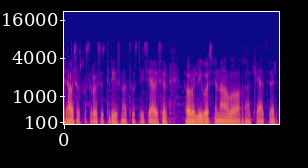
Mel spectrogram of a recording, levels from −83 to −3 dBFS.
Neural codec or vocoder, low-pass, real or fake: none; 7.2 kHz; real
